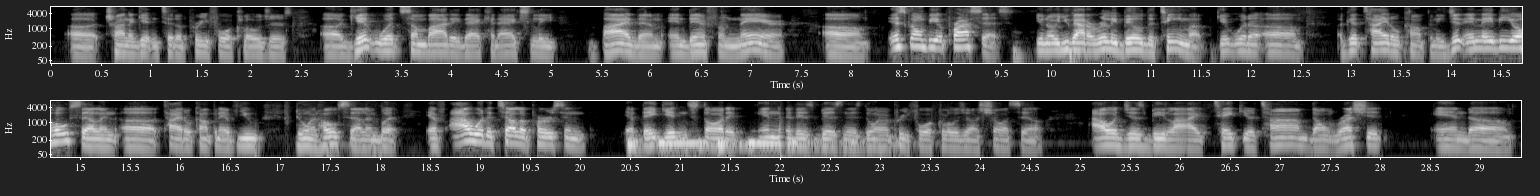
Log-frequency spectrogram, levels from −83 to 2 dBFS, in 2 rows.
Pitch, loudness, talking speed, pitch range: 115 Hz, -21 LUFS, 185 wpm, 105-135 Hz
